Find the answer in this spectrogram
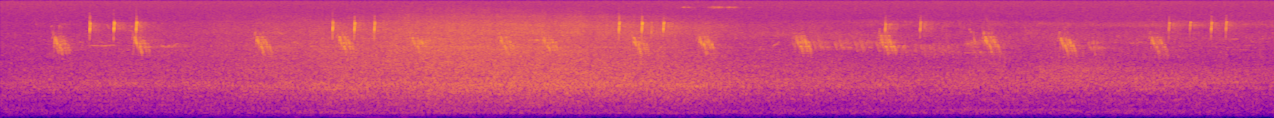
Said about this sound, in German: Wir hören Vögel, Wind, aber wir hören keinen Zug.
